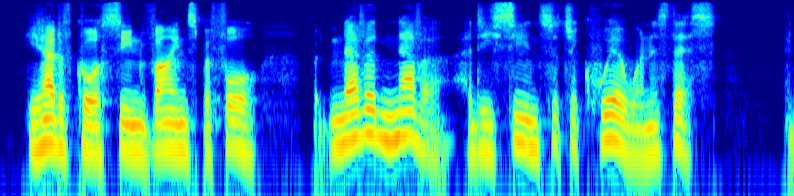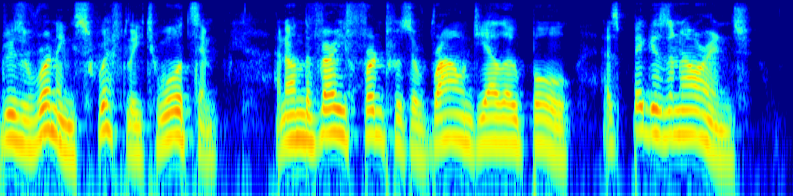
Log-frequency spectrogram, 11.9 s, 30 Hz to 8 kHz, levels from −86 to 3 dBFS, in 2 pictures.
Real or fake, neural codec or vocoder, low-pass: real; none; 7.2 kHz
